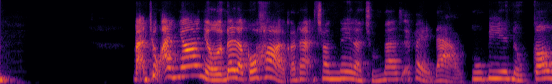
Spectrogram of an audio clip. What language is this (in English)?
Vietnamese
